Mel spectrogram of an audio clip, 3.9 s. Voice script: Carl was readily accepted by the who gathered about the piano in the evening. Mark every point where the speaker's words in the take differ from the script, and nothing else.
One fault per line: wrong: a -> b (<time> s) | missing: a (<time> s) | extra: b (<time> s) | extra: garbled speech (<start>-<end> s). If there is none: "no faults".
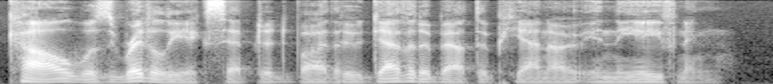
no faults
